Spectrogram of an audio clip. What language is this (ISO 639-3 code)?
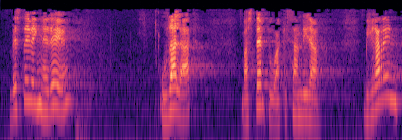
eus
